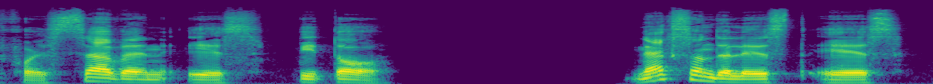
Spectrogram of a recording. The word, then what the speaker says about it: pito: Up next is pito.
